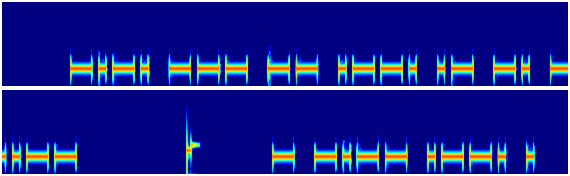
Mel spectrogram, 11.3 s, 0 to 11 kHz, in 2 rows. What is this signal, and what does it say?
Morse code, heard as a keyed tone, about 17 wpm, 700 Hz. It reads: COMPANY TYPE
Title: Sentences from Top 600 Words - New Word Drill - 17wpm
